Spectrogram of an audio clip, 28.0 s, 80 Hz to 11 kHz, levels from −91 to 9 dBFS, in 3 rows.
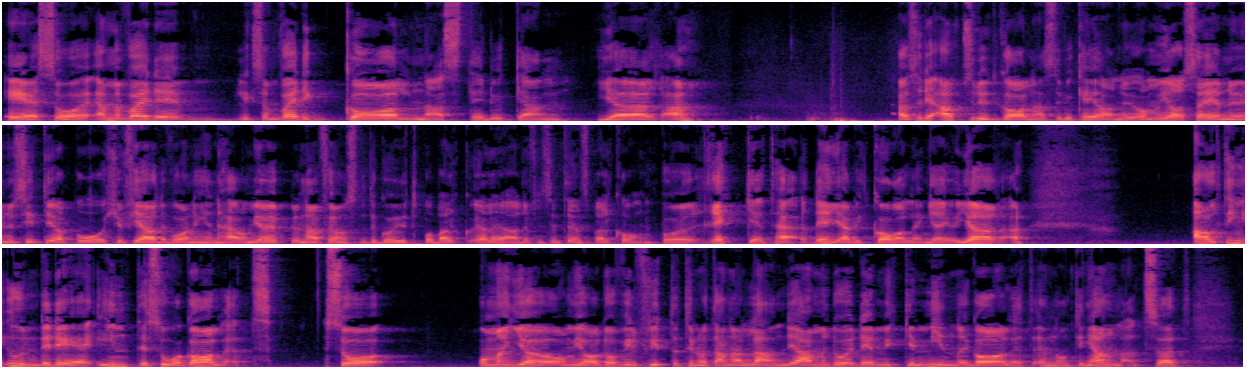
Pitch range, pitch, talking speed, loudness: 130-165 Hz, 145 Hz, 205 wpm, -24 LUFS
